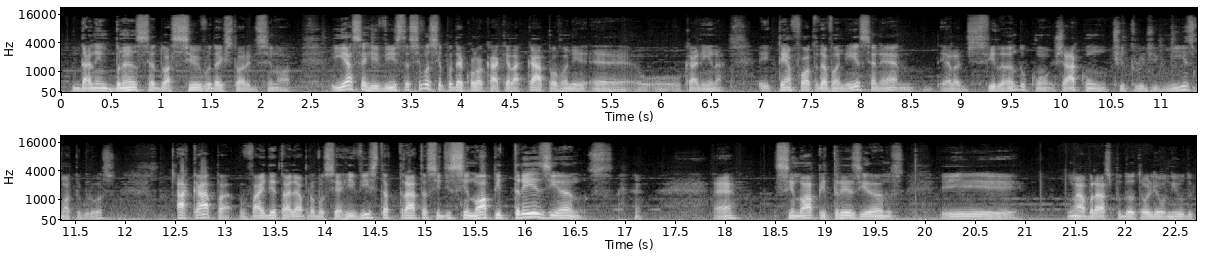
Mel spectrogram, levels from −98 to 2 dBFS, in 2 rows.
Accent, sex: Brazilian, male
